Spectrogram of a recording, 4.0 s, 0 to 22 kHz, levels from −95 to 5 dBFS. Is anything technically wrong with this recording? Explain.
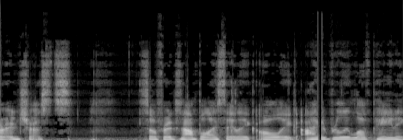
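Yes, two faults are audible in this speech clip.

Channel delay (comb filtering) runs through the whole clip. One channel arrives under a millisecond later than the other, and when the two are combined into mono, the shared content cancels at a series of evenly spaced frequencies, starting around 700 Hz and repeating above it. Those fixed notches strip out parts of the spectrum, so the voice sounds hollow and phasey from start to finish.

A gap between stream segments appears from 3.18 to 3.22 s, right after "say like oh like". The timestamps of two adjoining pieces of the stream don't meet, leaving a 42 ms space that the player fills with silence. No audio is lost; the sound simply stops with hard edges and resumes. The timing fits a stream split into six-second segments, with this hole falling where one segment hands over to the next.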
